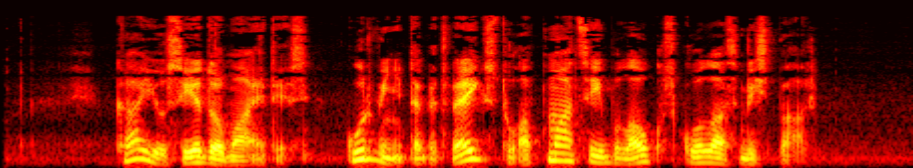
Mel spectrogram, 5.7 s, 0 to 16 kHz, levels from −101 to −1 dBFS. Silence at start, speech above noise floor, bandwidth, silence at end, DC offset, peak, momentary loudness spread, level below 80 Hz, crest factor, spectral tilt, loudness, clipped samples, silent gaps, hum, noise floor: 0.75 s; 39 dB; 11.5 kHz; 0.65 s; under 0.1%; -8 dBFS; 15 LU; -68 dBFS; 20 dB; -5.5 dB/octave; -26 LUFS; under 0.1%; none; none; -65 dBFS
